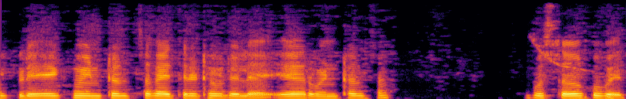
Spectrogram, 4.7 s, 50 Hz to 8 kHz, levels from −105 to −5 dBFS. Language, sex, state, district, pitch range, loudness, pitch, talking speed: Marathi, male, Maharashtra, Sindhudurg, 160-170 Hz, -19 LUFS, 165 Hz, 155 wpm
